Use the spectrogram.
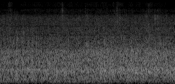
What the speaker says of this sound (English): sheets of rain start coming down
